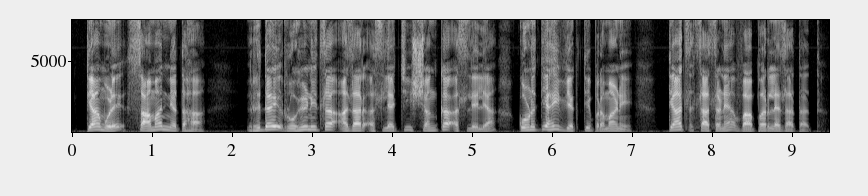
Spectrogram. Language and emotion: Marathi, neutral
